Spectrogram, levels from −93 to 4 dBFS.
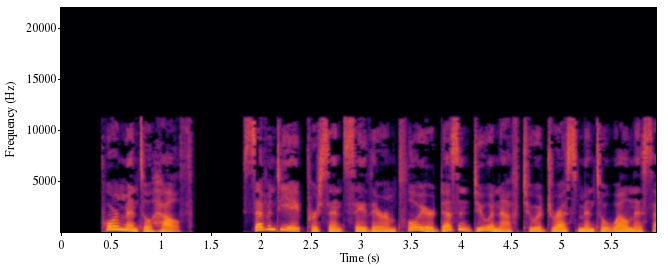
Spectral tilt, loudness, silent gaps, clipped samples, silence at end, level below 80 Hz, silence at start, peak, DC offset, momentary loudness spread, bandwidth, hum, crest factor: -6 dB/octave; -18 LUFS; none; under 0.1%; 0 s; -52 dBFS; 0.4 s; -4 dBFS; under 0.1%; 5 LU; 12 kHz; none; 14 dB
